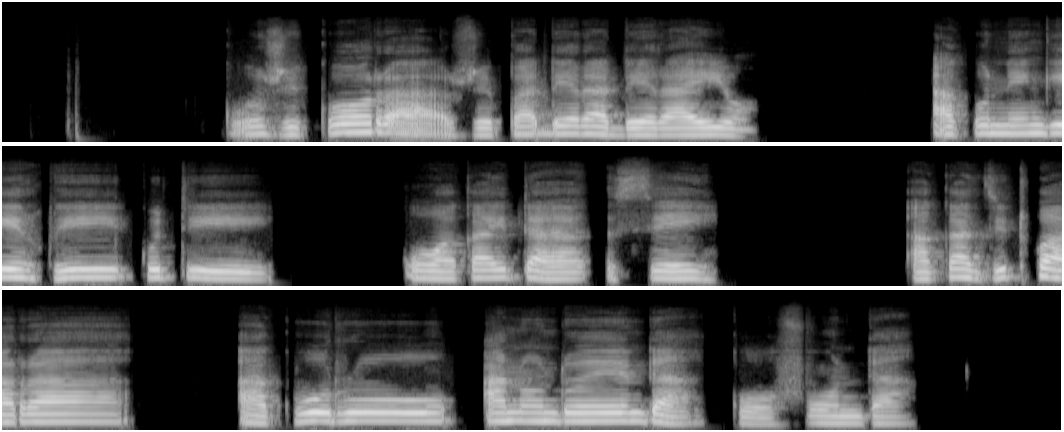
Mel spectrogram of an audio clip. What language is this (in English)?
Ndau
